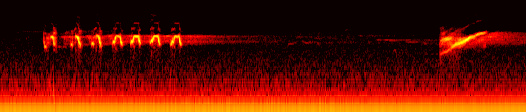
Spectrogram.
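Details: Song thrush at an osprey nest camera in Estonia, giving a typical phrase of about seven identical sharp notes repeated rapidly, then after a pause a single rising, scratchy sweep; quiet background otherwise.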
